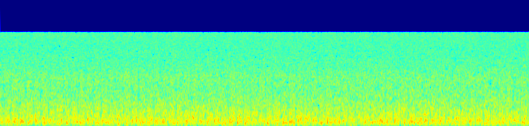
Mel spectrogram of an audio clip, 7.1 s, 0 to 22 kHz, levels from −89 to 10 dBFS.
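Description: There are no technical faults to describe in time order in this speech, which has simply passed through a call's microphone processing with nothing above 8 kHz.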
